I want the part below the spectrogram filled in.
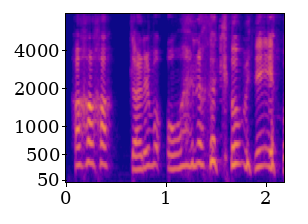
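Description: A woman streaming a horror game, talking bluntly and roughly, laughing often and shouting at the scares. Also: high-pitched, fairly quick, no echo, studio quality. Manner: rough, blunt casual talk with frequent laughter; bursts into loud shouting at scares. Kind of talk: live horror game commentary.

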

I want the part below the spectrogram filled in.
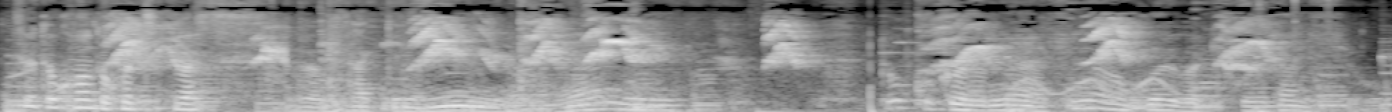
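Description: A woman who breeds cockatiels, from Hokkaido, Japan, chatting casually as she checks nest boxes and coos gently to her birds. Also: low voice, very animated, rapid-fire. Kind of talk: casual vlog narration. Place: indoor bird room. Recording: loud music behind.

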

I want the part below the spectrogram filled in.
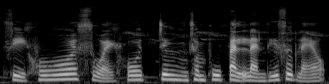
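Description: A woman talks in a chatty, coaxing sales-pitch voice at a middling pitch. She sounds playful and enthusiastic, and she keeps stressing her words by repeating them. She keeps addressing her viewers sweetly as if they were her older siblings. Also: expressive, fairly quick. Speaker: plant seller.

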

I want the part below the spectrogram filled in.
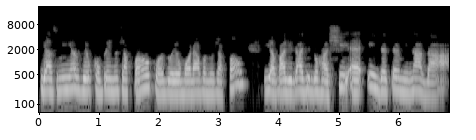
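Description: A woman's voice: medium pitch, normal speed, dry recording, soft background music. A middle-aged woman hosting a chatty vlog in a playful, cutesy streamer manner, recorded on a camera at home. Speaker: vlog channel host. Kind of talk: chatty vlog product presentation with cute Japanese greetings. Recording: dull lo-fi camera sound.

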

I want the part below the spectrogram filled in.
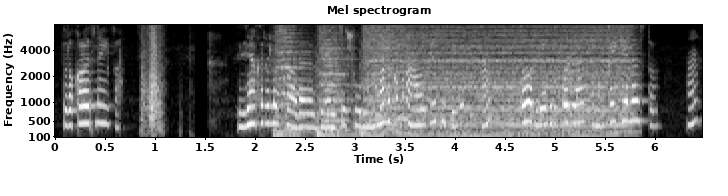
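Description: A woman voicing a sharp village mother-in-law who scolds and keeps demanding answers. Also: very high voice.

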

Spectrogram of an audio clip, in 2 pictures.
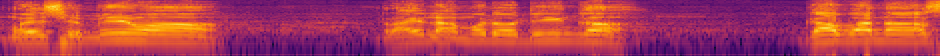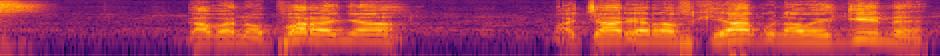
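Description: An older man addresses an outdoor stadium rally on a handheld mic. His voice is very high with a gravelly edge, loud and rousing, with a faint crowd behind him. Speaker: rally speaker. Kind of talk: rally speech. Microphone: handheld microphone.

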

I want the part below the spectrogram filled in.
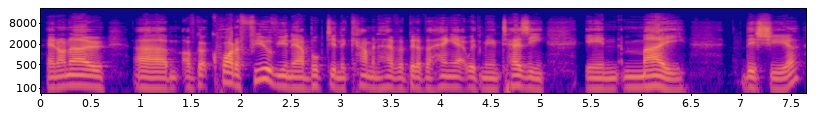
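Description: A man's voice: fairly low pitch, fairly even intonation, normal speed, a bit bright. A man with an Australian accent hosting a photography live stream, chatting casually and greeting viewers by name. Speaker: photography show host.

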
